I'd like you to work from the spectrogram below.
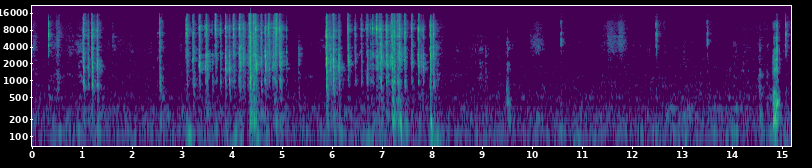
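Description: Bursts of computer keyboard typing while text is entered into a Canva flyer design, fast clustered clicks separated by pauses and scattered single key taps, close and fairly loud.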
